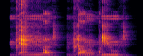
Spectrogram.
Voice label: robot voice cannot compute fx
